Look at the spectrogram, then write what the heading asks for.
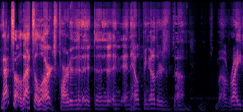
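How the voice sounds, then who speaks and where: Music plays in the background. A man with an American accent speaks at a moderate pace. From United States. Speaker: leadership author and consultant. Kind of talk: interview. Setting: remote call.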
